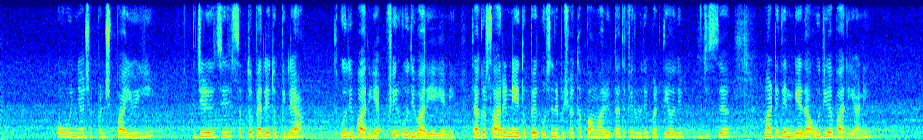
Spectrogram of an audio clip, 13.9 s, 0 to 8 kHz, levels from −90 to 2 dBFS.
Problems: constant background noise, background conversations at intervals, echo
